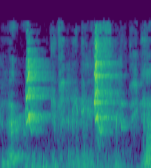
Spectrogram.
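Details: French bulldog puppies playing and getting feisty: two short, sharp, high-pitched yappy barks about one second apart, each bright and harmonic, with a soft low rumble and faint movement noise between them.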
